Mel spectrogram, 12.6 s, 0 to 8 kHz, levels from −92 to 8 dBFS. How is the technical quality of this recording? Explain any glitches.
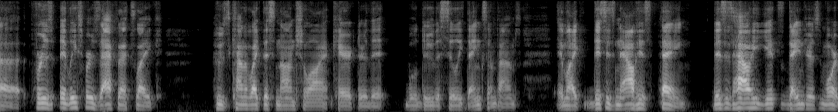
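One brief glitch stands out in the speech. The audio sits on a call path that has nothing above 8 kHz, which fits a G.722 codec at 64 kbps.

Short concealed packet loss occurs at 7.32 to 7.36 s, just after "do the silly thing". About 20 ms of audio arrived too late. The receiver filled the gap by extending the preceding sound, then blended back. It sounds like a quick smear or wobble.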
